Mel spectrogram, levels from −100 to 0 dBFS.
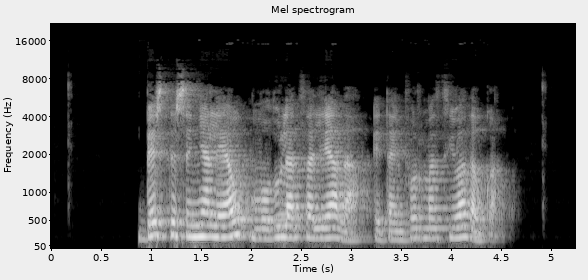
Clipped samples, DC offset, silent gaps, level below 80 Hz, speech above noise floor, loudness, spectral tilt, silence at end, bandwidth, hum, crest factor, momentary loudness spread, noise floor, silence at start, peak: under 0.1%; under 0.1%; none; -60 dBFS; over 73 dB; -17 LUFS; -4.5 dB/octave; 0.75 s; 8.8 kHz; none; 18 dB; 11 LU; under -90 dBFS; 0.85 s; -2 dBFS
